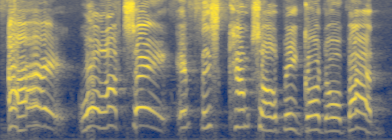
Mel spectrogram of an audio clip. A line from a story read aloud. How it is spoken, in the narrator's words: croaked Roak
